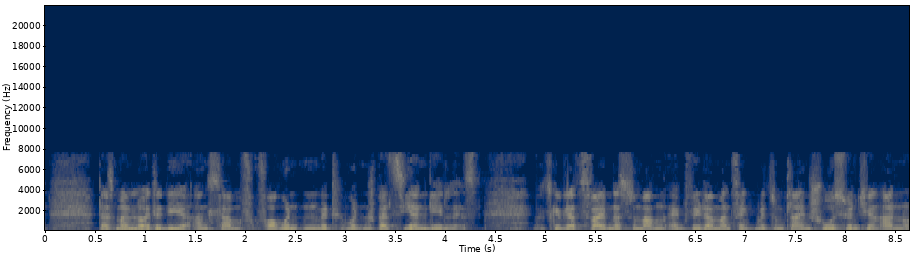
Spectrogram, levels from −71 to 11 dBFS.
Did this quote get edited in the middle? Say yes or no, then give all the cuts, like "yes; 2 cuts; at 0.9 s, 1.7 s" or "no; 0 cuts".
yes; 1 cut; at 5.6 s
